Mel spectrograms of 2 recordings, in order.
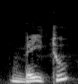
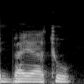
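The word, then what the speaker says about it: بيت: We have baytu, ba in the starting, sukun on ya, bayt. I didn't say bayatu. Or bayitu, it's sukun, bay, bay, baytu.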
